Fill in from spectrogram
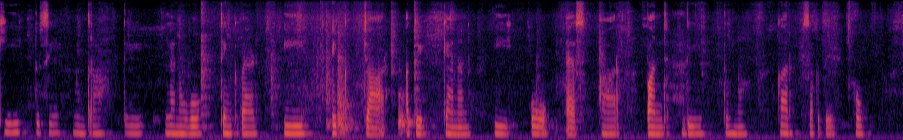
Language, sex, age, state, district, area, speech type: Punjabi, female, 45-60, Punjab, Fazilka, rural, read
